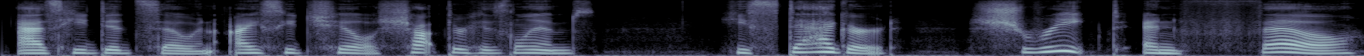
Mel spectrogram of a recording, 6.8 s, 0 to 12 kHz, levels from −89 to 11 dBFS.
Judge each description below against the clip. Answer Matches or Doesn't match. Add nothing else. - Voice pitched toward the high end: Matches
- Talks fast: Doesn't match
